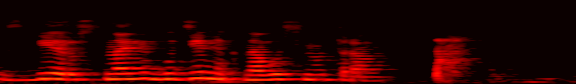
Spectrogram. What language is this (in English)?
Russian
